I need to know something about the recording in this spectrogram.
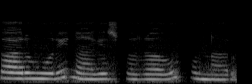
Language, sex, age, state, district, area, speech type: Telugu, female, 30-45, Andhra Pradesh, West Godavari, rural, spontaneous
